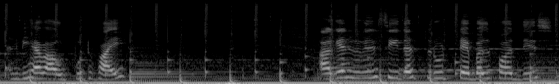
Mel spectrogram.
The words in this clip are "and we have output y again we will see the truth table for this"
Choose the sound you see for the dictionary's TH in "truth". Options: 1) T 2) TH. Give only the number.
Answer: 1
